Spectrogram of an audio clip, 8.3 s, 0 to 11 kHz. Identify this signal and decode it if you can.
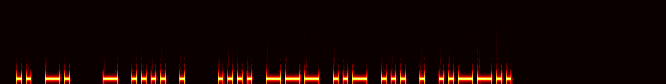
Morse code, heard as a keyed tone, about 20 wpm, 700 Hz. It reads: IN THE HOUSE?
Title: Sentences from Top 1100 Words 20wpm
